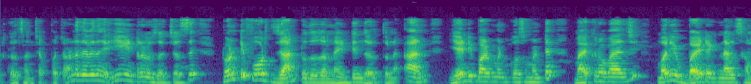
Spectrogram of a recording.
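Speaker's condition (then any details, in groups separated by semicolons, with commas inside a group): No condition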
